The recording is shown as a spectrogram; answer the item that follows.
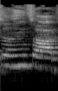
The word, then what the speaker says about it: संसार: अनुस्वार का उच्चारण आधे म के समान, जैसे संसार इसमें आधा म की आवाज आती है, और विसर्ग के उच्चारण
